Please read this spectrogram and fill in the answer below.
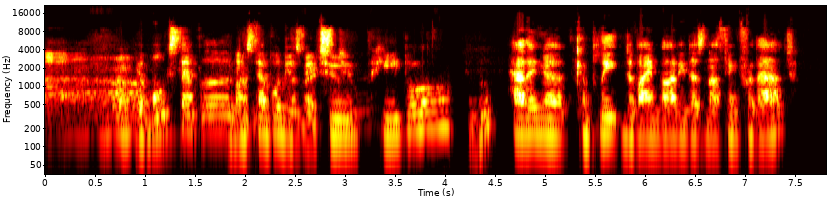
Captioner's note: laughs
